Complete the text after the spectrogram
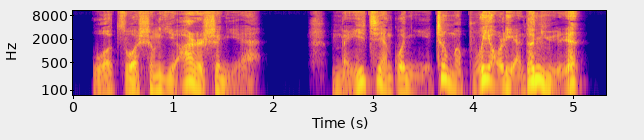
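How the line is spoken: Cold, forced words. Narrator (Chinese): 他……从嘴角边冷冷的挤出一句话

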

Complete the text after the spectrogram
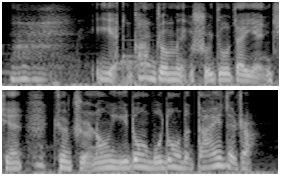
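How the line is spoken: Irritated muttering. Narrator (Chinese): 狐狸窝火地嘟囔着

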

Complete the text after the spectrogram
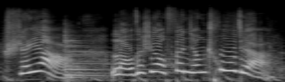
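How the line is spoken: Hysterical shouting. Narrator (Chinese): 有人歇斯底里的喊

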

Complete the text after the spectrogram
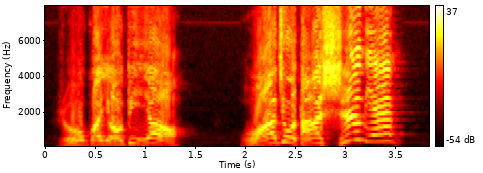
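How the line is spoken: Shouting. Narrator (Chinese): 喊道

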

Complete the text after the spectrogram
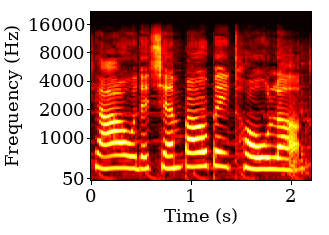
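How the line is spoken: Crying hard. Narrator (Chinese): 欢喜哭得跟什么似的，说

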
